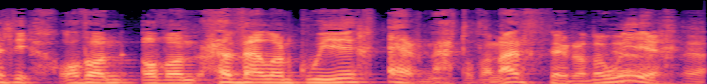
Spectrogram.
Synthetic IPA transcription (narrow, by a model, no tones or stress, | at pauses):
vɛɬiɔðɔnɔðɔnr̥əvɛlˠɔnɡwiːχɛrna̰d̥ɔðɔnarθɪɾɔðɔnwiːχ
